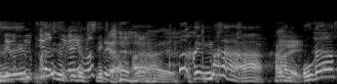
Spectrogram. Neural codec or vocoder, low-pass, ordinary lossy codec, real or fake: none; none; none; real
